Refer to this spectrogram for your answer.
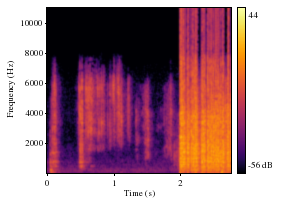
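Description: Dice clatter and tumble in a dice box, starting with a few sharp scattered clicks and bouncing taps, then swelling into a dense, loud rattle of rolling dice.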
